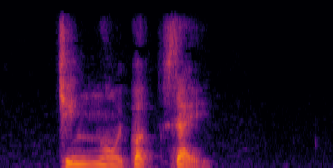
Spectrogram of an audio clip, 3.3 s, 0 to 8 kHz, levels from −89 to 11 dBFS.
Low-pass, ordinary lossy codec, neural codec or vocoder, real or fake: 7.2 kHz; AAC, 32 kbps; none; real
